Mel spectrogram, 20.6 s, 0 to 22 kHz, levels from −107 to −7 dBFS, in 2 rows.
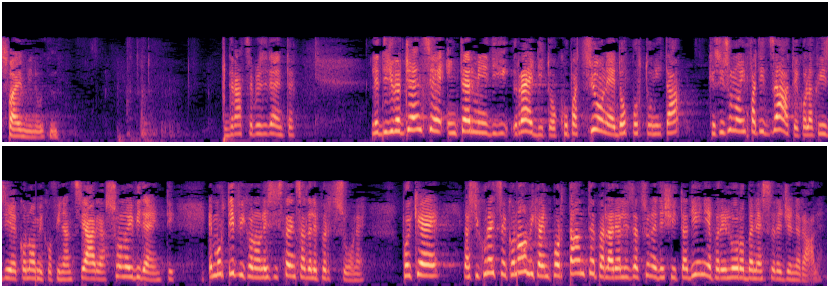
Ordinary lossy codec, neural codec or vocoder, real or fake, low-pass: none; none; real; none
